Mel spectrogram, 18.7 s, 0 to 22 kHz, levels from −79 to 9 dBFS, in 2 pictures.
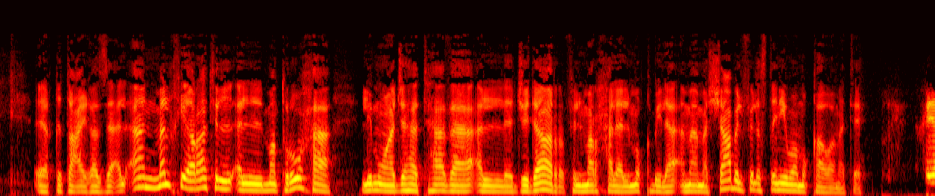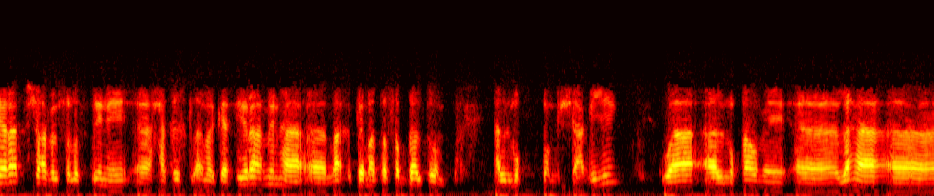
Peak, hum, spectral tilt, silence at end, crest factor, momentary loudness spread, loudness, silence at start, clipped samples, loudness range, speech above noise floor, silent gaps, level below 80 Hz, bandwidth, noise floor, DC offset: -2 dBFS; none; -7 dB/octave; 0 s; 18 dB; 11 LU; -19 LUFS; 0.35 s; under 0.1%; 3 LU; 30 dB; none; -54 dBFS; 10.5 kHz; -49 dBFS; under 0.1%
